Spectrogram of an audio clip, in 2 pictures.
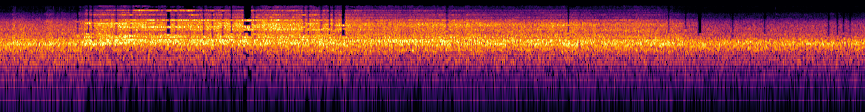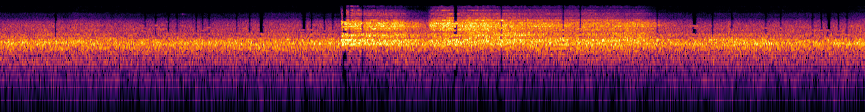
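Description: Freight train of autorack cars rolling past, a steady noise of steel wheels on rail with a high hiss over it.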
